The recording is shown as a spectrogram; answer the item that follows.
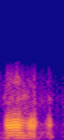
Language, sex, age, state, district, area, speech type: Odia, male, 45-60, Odisha, Sundergarh, rural, conversation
